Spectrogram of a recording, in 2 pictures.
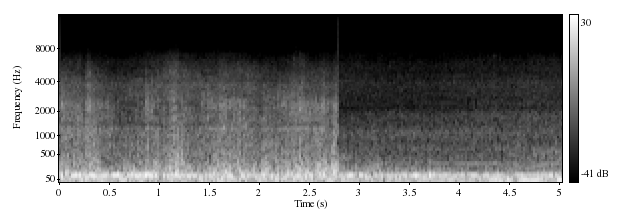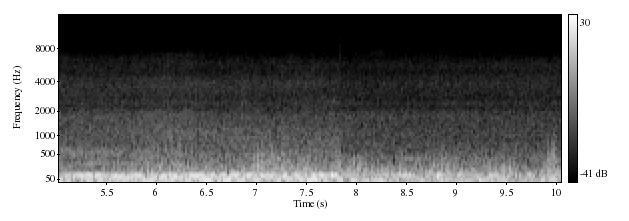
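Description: Car driving slowly: a steady low rumble of road and wind noise, with the higher hiss falling away suddenly about three seconds in.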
